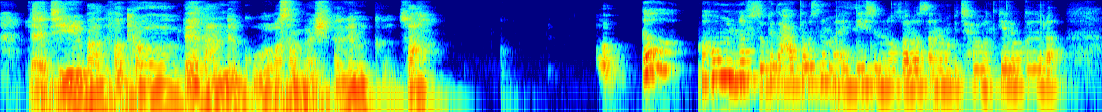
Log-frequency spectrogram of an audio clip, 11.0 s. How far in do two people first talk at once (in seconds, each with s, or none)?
none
